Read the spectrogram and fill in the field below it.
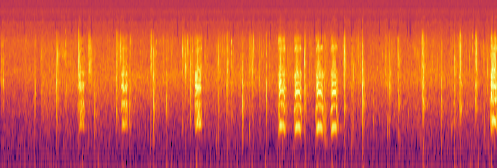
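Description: Hooves clop on dry ground.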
